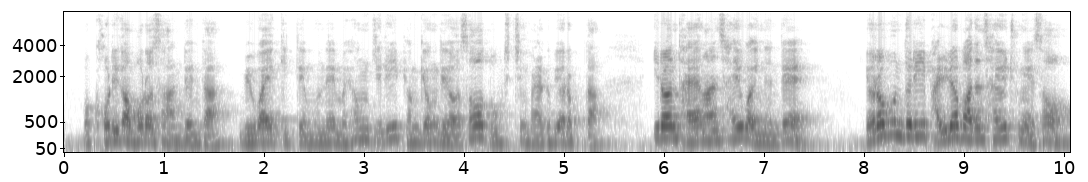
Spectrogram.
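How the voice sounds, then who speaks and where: This man's somewhat breathy voice sits at a fairly high pitch and swings very widely in pitch. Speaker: real estate auction investor and YouTuber. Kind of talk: casual explainer monologue. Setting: abroad in Egypt while traveling.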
